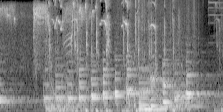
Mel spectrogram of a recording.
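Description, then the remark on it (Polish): Squirrel monkeys (Saimiri), a family living in a tree, squeak in rapid, high-pitched chirps and short whistles, fairly loud, with soft scampering patter underneath as the busy calls overlap throughout. “Jak już mówiłam, te małpki nazywają się Saimiri.”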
